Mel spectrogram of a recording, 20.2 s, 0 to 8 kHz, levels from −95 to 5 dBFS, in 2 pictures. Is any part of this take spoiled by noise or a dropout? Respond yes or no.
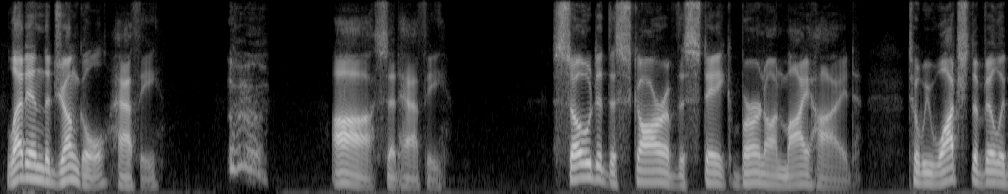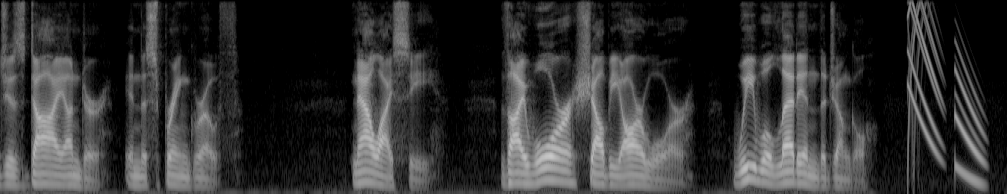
yes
